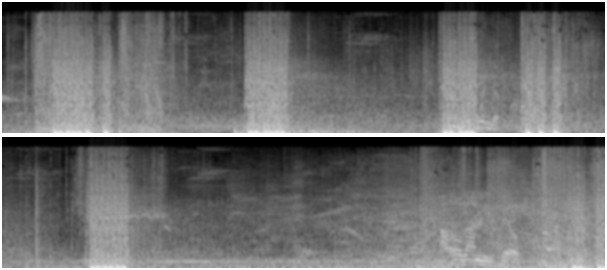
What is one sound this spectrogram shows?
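Zombies snarl and groan nearby.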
